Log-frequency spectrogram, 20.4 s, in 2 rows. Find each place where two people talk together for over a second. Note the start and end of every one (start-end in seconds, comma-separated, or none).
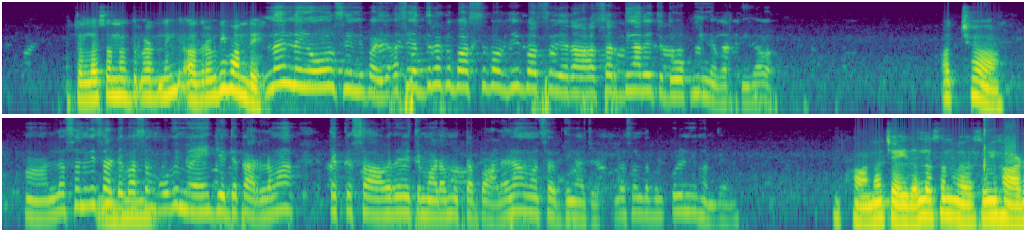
none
